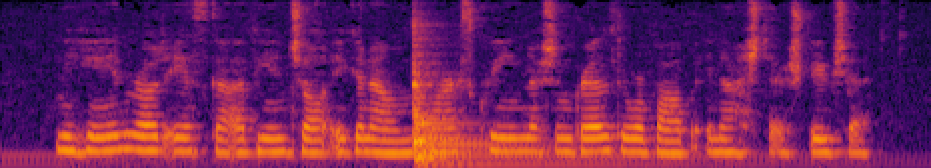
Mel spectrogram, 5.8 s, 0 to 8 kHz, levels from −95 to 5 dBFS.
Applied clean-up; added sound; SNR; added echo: none; Bowed string instrument; 7 dB; none.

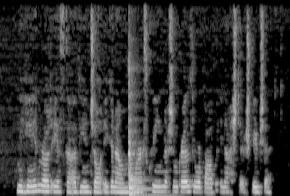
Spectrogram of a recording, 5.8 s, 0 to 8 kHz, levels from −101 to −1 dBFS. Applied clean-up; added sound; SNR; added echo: classical method Wiener filter.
